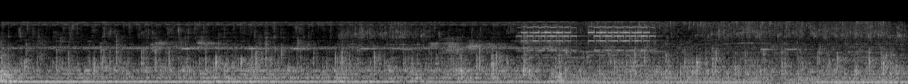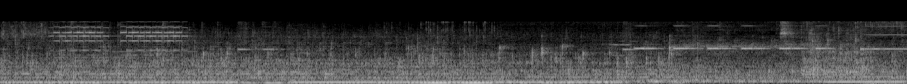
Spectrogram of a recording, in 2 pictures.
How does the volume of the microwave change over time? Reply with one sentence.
The loudness of the microwave goes down, then up.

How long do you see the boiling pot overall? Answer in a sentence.
The boiling pot can be heard for 18 seconds in total.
